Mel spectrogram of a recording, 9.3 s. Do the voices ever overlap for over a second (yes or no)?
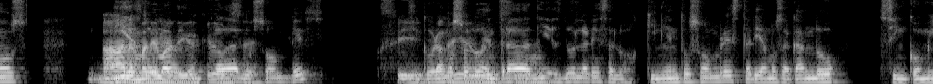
yes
